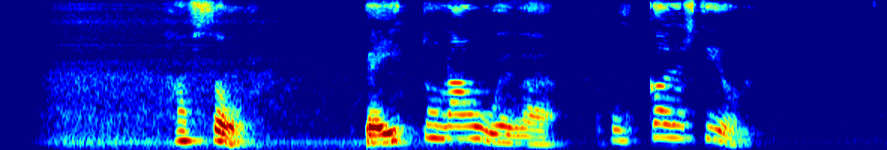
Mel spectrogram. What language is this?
Icelandic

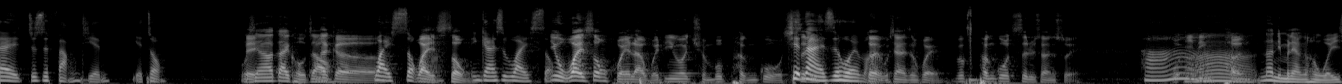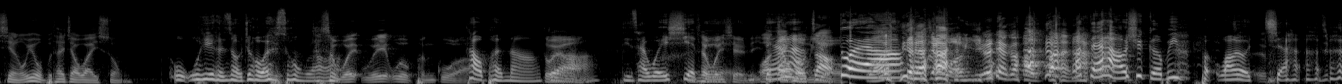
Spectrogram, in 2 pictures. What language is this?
Chinese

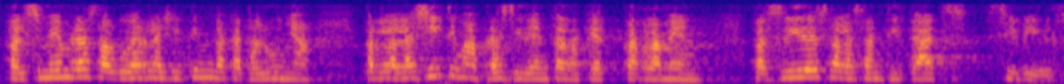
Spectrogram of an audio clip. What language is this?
Catalan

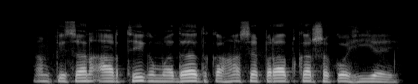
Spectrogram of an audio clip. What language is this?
Magahi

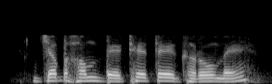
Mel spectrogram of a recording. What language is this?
Hindi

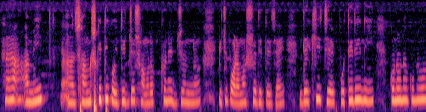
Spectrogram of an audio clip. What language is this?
Bangla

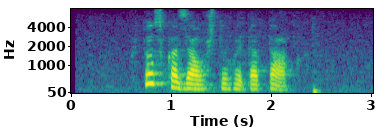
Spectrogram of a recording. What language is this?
Belarusian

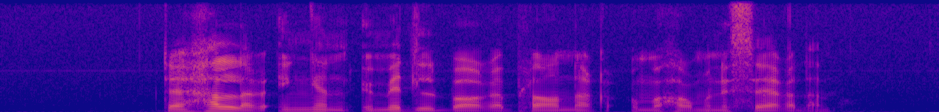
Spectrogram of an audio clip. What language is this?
Norwegian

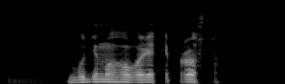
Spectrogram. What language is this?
Ukrainian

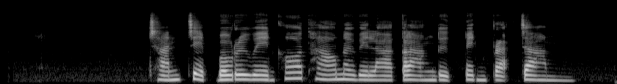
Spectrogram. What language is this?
Thai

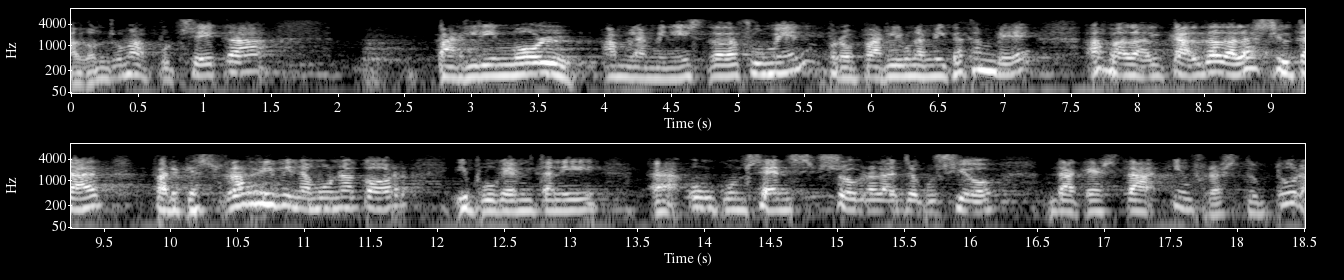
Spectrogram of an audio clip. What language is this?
Catalan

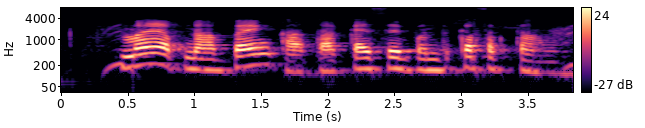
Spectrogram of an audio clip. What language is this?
Hindi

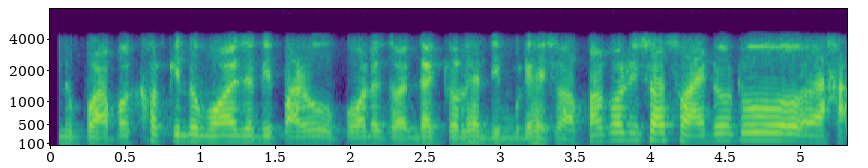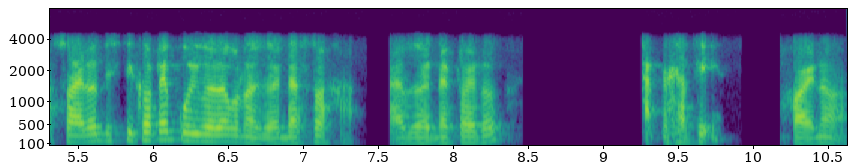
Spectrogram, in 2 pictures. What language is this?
Assamese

